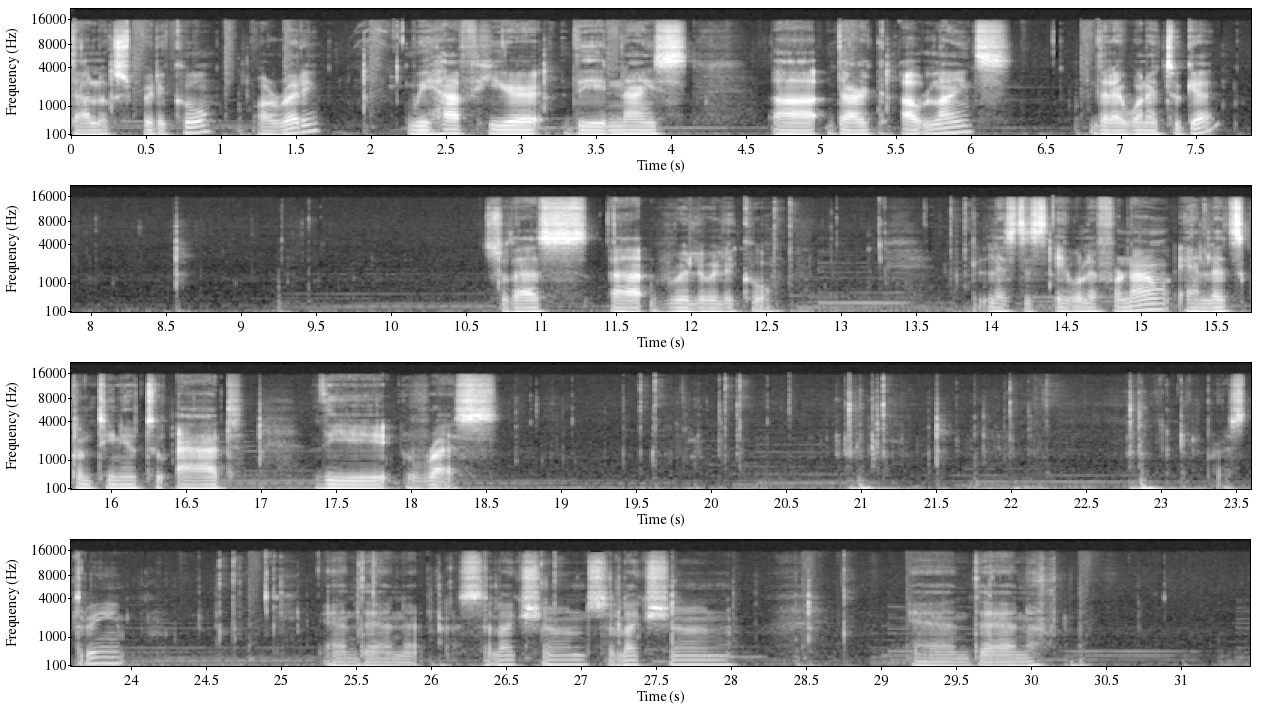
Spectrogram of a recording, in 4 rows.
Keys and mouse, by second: 0.3 middle click, 2.0 middle click, 3.2-5.2 middle drag, 5.6 middle click, 6.6 click, 6.6 right click, 8.6 click, 8.6 right click, 10.7 click, 10.7 right click, 11.3 middle click, 12.6 click, 14.5 middle click, 15.8 middle click, 15.9 click, 16.1 middle click, 17.1 middle click, 17.5 click, 17.5 right click, 19.6 click, 20.1 click, 20.9 Tab, 21.5 middle click, 22.8 3, 25.6 alt+click, 27.6 middle click, 28.5-29.8 middle drag.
